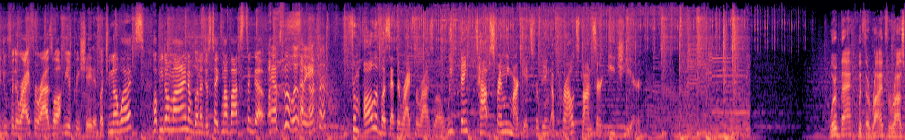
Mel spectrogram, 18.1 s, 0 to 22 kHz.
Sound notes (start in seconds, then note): 5.7 graphics whooshing; 12.6 bicycle riding; 16.0 bright motivational music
